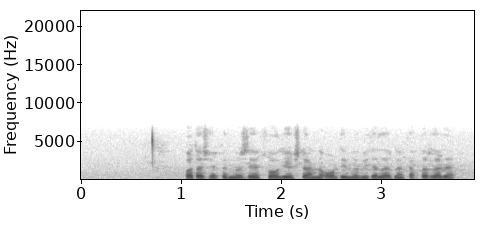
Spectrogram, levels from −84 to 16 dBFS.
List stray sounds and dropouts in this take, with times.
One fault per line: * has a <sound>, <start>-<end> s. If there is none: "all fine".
all fine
